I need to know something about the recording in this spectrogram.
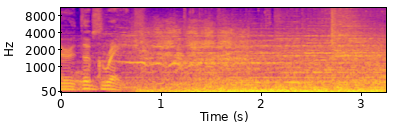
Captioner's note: horse whinnying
